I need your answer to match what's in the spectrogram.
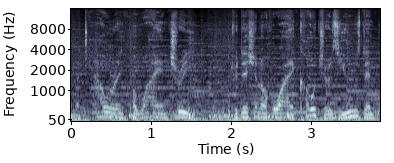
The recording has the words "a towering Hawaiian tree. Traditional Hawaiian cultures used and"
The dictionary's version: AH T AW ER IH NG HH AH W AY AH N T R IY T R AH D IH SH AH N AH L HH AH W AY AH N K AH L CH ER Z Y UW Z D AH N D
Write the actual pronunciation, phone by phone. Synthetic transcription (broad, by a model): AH T AW ER IH NG HH AH W AY AH N T R IY T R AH D IH SH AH N L HH AH W AY AH N K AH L CH ER Z Y UW Z D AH N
